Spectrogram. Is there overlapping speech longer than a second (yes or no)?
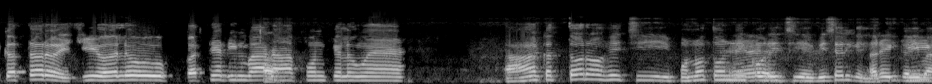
no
